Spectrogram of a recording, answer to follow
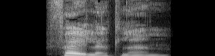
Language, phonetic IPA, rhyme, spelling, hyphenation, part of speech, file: Hungarian, [ˈfɛjlɛtlɛn], -ɛn, fejletlen, fej‧let‧len, adjective, Hu-fejletlen.ogg
- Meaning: undeveloped, immature, backward, underdeveloped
